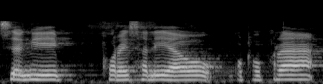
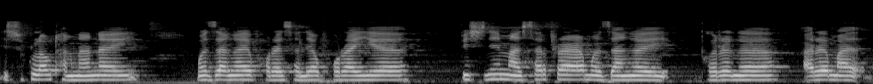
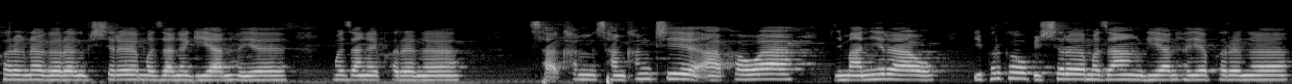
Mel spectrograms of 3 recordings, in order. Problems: none marked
